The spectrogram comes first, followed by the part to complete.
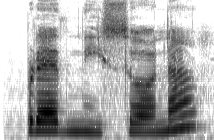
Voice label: "prednisona", medical spanish; medical spanish asthma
